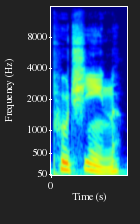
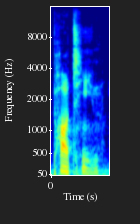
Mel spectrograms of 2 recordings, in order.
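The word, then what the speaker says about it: poitín: I've seen it pronounced Poutine, and that's how I've been saying it up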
